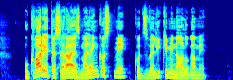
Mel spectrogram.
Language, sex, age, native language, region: Slovenian, male, 30-49, Slovenian, Pomurje region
